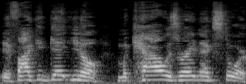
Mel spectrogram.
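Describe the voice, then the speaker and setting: With a New Jersey accent, a man speaks at a high pitch. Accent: American (New Jersey). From New Jersey, US. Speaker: musician and entrepreneur. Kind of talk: livestream monologue. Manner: casual, rambling with fillers.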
